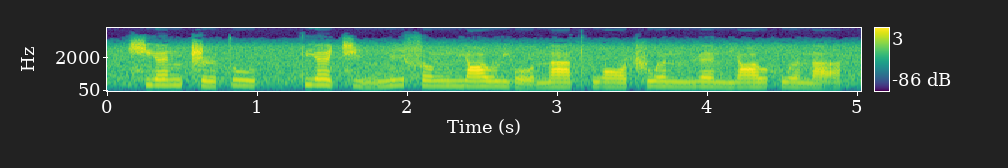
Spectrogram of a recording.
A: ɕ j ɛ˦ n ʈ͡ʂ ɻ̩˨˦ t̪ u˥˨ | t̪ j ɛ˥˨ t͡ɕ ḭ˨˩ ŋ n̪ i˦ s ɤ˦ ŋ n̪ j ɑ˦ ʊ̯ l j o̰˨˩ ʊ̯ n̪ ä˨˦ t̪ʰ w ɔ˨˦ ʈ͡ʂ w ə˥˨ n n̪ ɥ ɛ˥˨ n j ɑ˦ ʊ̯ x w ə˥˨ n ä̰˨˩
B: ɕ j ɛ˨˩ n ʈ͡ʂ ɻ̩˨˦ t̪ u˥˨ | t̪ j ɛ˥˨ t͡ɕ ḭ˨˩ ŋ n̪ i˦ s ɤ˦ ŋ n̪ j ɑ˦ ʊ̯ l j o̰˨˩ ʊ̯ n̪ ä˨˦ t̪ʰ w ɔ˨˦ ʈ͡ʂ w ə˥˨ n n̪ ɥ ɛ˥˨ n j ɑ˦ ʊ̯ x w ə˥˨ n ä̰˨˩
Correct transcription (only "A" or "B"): A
